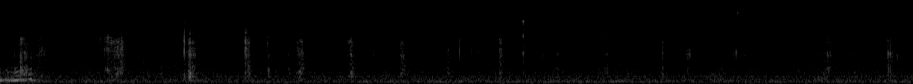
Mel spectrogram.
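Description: A person chewing and crunching food close to the microphone, faint, with irregular crisp crunches roughly once a second.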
